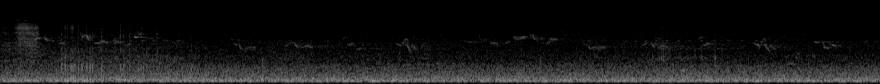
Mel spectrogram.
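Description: Small birds chirping in many short, scattered calls over a steady low background rush.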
